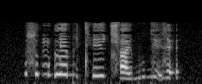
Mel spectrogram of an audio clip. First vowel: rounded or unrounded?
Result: rounded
